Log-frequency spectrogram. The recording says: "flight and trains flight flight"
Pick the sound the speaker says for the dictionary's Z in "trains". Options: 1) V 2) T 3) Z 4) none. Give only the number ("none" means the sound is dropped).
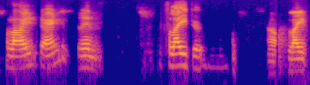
4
